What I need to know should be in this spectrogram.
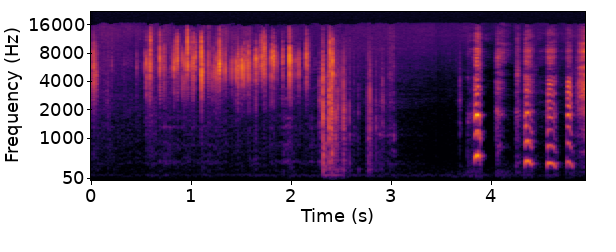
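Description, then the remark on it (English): Dice rattle in a quick, light flurry, land with a dull thud, then clack sharply several more times as they tumble and settle, with no talking. “So let's roll our dice.”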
